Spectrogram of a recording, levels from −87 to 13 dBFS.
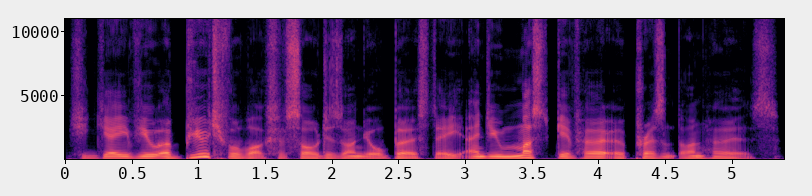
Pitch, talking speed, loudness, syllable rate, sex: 110 Hz, 225 wpm, -20 LUFS, 4.8 syllables/s, male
